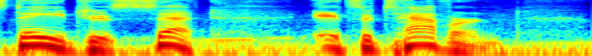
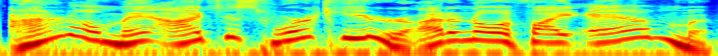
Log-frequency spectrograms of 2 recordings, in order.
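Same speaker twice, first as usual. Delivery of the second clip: high, dodging figure; high arbiter voice; 10 semitones higher than usual. Acted. Arbiter dodging the hero's question, high squeaky voice. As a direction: shrug it off in a squeaky voice.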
